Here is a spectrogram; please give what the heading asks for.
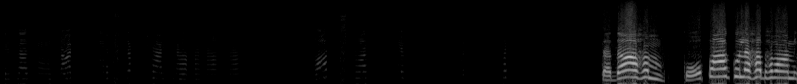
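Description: From the start to 5.59 s the speech nearly vanishes when heard in mono. It drops by about 32 dB and leaves only a faint residue. The likely cause is one channel inverted: with one side's polarity reversed, the centred voice and its low end cancel against the other side when the two are summed. A waveform shows a collapsed envelope for this stretch, and a spectrogram shows faint traces until the level jumps back at 5.59 s.

Throughout the clip, 1-bit DFPWM compression buries the speech in a dense fuzzy crackle. Each sample carries just one bit that nudges an adaptive level up or down, here in a 48 kbps stream. That coarse tracking leaves heavy broadband quantisation noise and smothers the treble in hiss. On a spectrogram this appears as a continuous grey noise floor reaching the top of the band, and the waveform looks grainy and jagged rather than smooth.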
